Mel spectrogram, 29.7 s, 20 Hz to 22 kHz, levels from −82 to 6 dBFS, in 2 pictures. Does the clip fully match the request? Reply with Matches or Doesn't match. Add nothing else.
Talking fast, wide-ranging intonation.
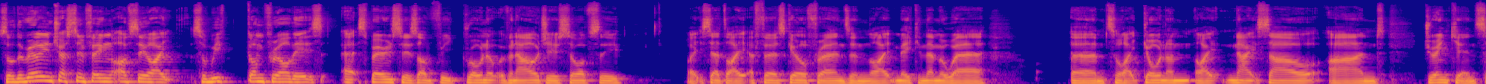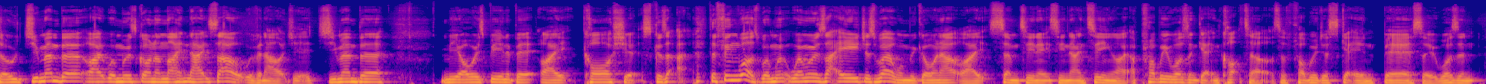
Matches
